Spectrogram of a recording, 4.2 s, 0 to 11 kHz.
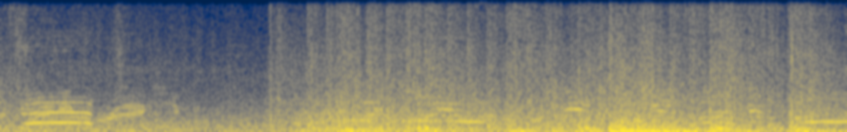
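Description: Gunfire from a Panzer IV tank in Company of Heroes 2, a dense, continuous battle din of shots and blasts rolling on for several seconds, with a brief voice early on.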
